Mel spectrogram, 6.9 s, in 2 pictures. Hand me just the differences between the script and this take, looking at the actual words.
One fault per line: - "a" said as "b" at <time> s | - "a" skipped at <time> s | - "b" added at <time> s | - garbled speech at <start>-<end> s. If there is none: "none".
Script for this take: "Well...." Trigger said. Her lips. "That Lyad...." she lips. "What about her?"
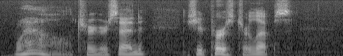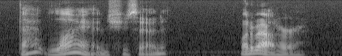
- "She pursed" added at 1.9 s
- "lips" said as "said" at 4.7 s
